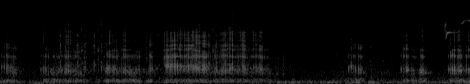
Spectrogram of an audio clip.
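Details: A displaying capercaillie × black grouse hybrid male at Halleberg, Västergötland, Sweden, on 27 December 2008 gives harsh, rasping, hissing bursts with low croaking undertones, in two long runs and a few short ones, amid some background noise.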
